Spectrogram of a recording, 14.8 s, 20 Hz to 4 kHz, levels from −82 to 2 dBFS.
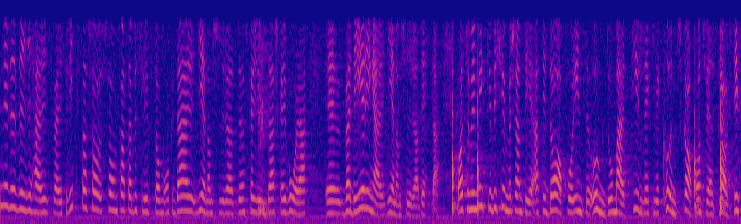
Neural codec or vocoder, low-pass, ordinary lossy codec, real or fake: none; 3.6 kHz; none; real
